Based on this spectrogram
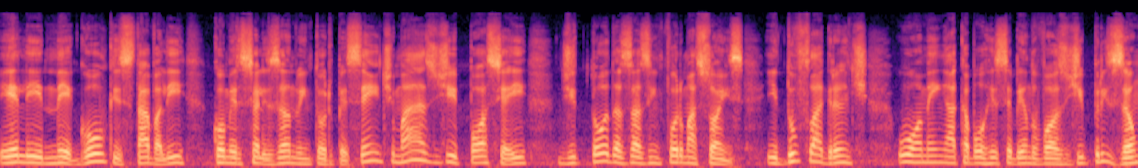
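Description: Fairly slow delivery in a normal speaking voice, pitch varying in an ordinary way. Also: man, dry sound with no echo. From Brazil. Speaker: TV news reporter. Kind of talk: news report.

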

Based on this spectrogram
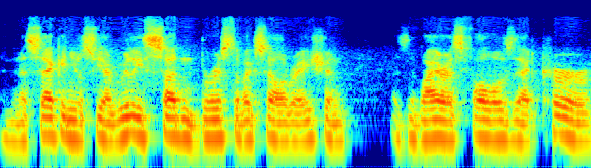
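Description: Over a quiet background, the voice is somewhat breathy, very fast and monotone, with flat intonation. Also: man. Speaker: presenter. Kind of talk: lecture. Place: home room. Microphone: video call.

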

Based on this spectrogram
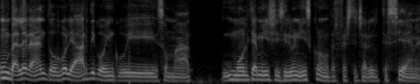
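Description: The man speaks at a moderate pace. The sound is dry with no echo. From Marche, Italy. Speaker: farmer and agritourism owner. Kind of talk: TV interview. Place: open country. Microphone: handheld.

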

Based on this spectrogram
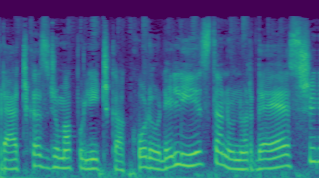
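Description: A woman's voice with a dry sound and no echo. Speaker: political commentator. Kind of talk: commentary. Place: studio. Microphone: studio mic.

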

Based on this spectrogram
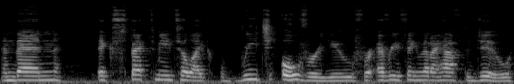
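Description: The speaker is a woman. Her intonation stays fairly even. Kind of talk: casual vlog rant. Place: home room. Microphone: phone near.

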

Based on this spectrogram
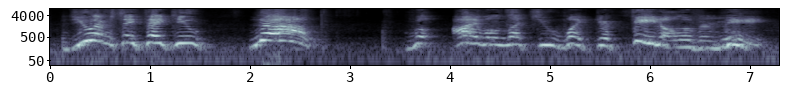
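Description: Someone at a fairly high pitch delivers a put-on character voice at a fairly slow pace. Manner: angry, indignant, then whiny.

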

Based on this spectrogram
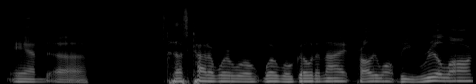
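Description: The voice belongs to a man. Behind him, things are quiet. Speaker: preacher. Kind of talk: sermon. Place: church.

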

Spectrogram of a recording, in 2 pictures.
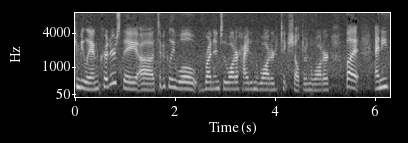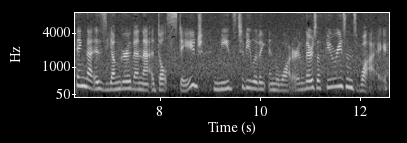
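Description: A woman talks at a moderate pace with ordinary pitch variation. The sound is dry with no echo, but there is noticeable background noise. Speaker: nature educator. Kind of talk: outdoor educational walk-and-talk. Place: forest. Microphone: phone near.

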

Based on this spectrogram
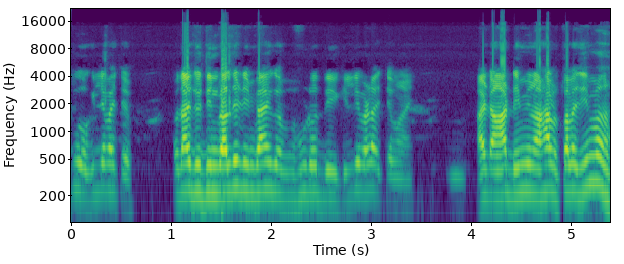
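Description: This man's high-pitched voice keeps a fairly even intonation while its loudness swings widely. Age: 70s. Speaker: fish egg collector. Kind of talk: interview.

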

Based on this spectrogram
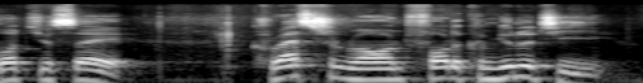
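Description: Using ordinary pitch variation, a man speaks at a fairly slow pace with a fairly high pitch. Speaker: gaming streamer. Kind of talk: livestream commentary. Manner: loud; animated.

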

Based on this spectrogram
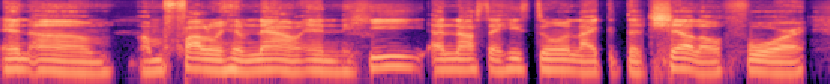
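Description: A man's flat, monotone voice, dry with no echo, over a quiet background. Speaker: podcast co-host. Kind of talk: casual chat. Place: home room. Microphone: studio mic.

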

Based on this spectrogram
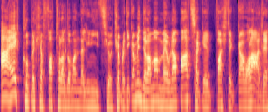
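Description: A man's fairly high voice at a very fast pace with hardly any pauses and ordinary pitch variation, on a very clean recording with a silent background. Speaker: YouTuber. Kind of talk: reaction video commentary. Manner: animated.

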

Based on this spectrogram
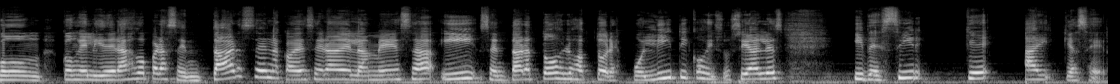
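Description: A woman talks at a fairly slow pace while faint music sits in the background. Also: ordinary pitch variation. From Ecuador. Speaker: co-host. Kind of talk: news discussion show. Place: studio. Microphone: lapel.

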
